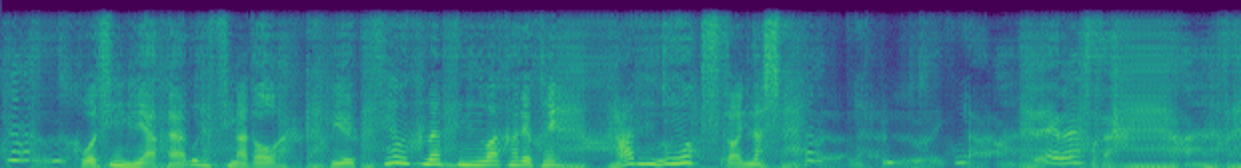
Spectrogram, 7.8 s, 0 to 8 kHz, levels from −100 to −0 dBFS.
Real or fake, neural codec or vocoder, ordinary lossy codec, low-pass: fake; codec, 16 kHz, 0.5 kbps, FreqCodec, larger model; none; 7.2 kHz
